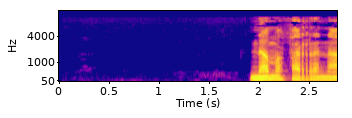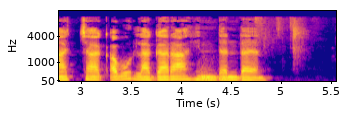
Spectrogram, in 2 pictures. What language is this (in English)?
Oromo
